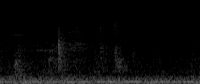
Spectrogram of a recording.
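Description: A pause in speech: quiet room tone with a steady low hum and a few faint ticks about half a second to a second and a quarter in.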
